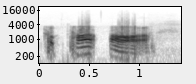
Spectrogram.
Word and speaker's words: Kapaa: And how do you pronounce the name of the town where you live in Hawaii? – Well, I'm in the lovely, sleepy town of Kapaa. – K-A-P-A-A. K-A-P-A-A, Kapaa, Hawaii.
